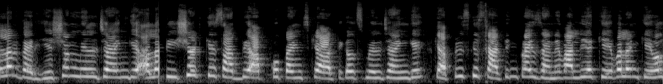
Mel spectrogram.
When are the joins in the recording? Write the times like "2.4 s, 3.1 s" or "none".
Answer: 1.6 s, 4.3 s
